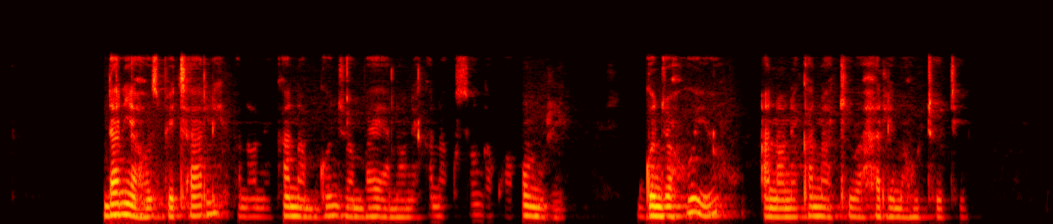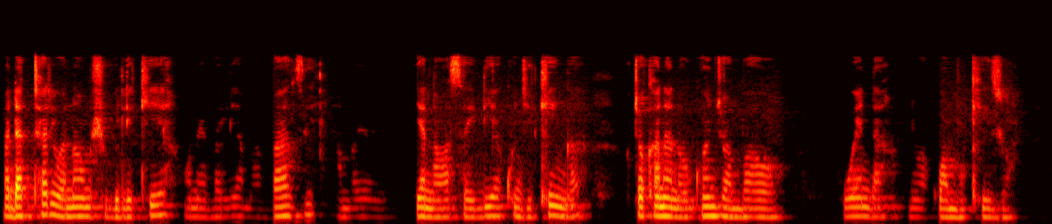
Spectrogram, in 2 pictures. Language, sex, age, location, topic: Swahili, female, 25-35, Nairobi, health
